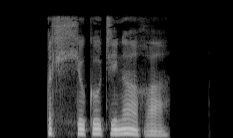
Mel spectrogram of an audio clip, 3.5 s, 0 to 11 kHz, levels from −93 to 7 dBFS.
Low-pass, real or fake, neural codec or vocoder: 7.2 kHz; real; none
